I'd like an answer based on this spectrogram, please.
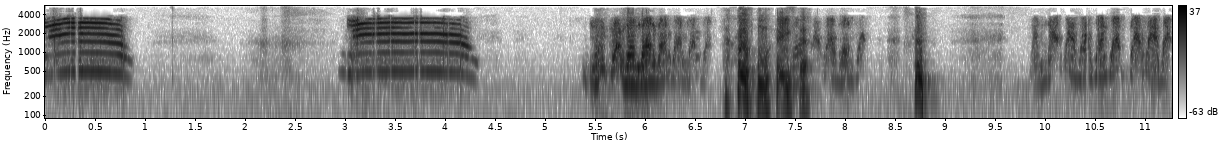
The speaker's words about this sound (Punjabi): ਲੈ ਵੀ ਬੱਲੇ ਉਸਿਆ, ਬਿੱਲੀ ਵੀ ਪ੍ਰੋਗਰਾਮ ਪੱਕਾ ਸੁਣਦੀ।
